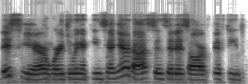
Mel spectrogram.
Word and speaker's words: quinceañera: All right, we only have a few more minutes in the show, and I want you to talk about your quinceañera. How do you pronounce that?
